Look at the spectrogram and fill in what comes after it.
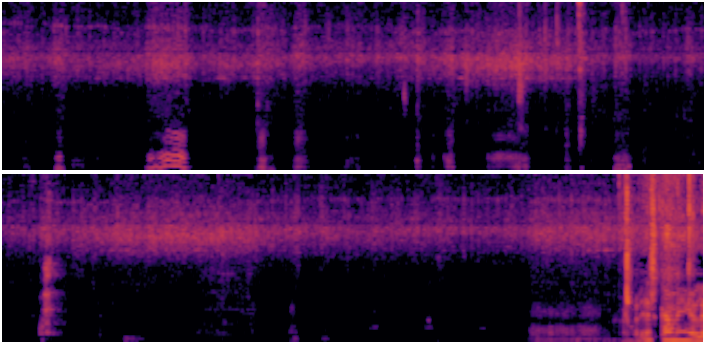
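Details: Thirteen-day-old Chow Chow puppies of a sixth litter at a small kennel in Sweden give short, squeaky whimpers and whines, some with a brief rising tone, scattered across the recording, with soft rustling and a louder burst of noise at the end.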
